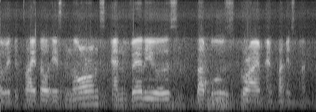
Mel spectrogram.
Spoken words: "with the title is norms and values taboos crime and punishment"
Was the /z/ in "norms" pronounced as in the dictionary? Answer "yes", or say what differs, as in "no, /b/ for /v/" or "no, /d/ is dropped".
no, /s/ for /z/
